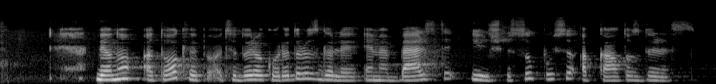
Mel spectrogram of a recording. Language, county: Lithuanian, Kaunas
